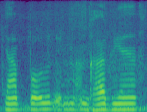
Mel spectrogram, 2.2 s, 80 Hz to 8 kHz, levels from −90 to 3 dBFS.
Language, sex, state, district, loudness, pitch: Hindi, male, Jharkhand, Deoghar, -18 LUFS, 155 Hz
